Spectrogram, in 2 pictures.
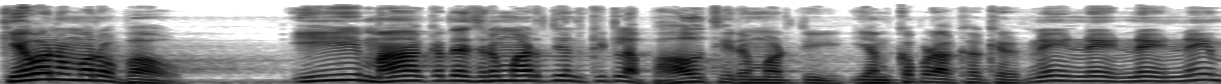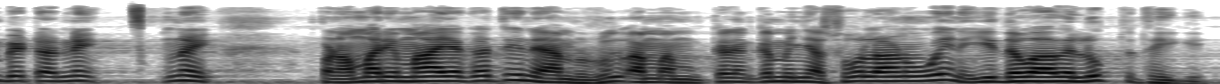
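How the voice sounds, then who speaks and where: A man's voice: high voice, animated, fairly quick, pushed and bright. A man performing live folk stand-up, acting out village characters with shifting voices. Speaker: folk comedian on stage. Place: outdoor or hall folk stage. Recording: live stage with long hall reverb.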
